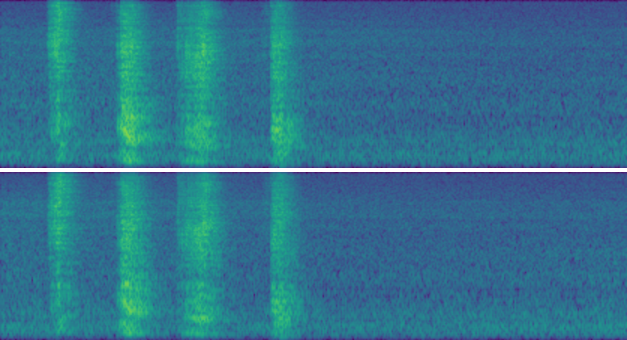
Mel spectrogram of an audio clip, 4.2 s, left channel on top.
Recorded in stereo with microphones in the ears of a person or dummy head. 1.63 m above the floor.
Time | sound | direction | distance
0.3 | tape being pulled | 15° left (ahead or behind) | 4 m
